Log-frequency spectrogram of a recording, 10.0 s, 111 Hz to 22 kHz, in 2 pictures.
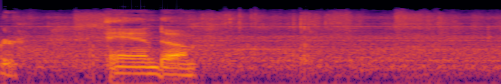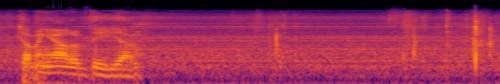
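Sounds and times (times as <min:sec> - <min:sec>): faint high whine: 0:00.0 - 0:10.0
steady hissing noise: 0:00.0 - 0:10.0.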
